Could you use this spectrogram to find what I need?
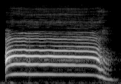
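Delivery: long high loud howl; troll howling as the river sweeps him away. Acted. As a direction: howl as you fall. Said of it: "howled the troll".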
